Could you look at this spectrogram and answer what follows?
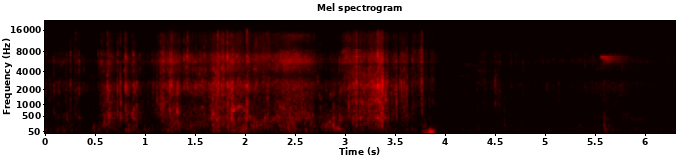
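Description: Dry fallen leaves crunching and rustling as someone steps and crouches through thick leaf litter, for about three and a half seconds. Then it drops to a few faint rustles, with one short high note near the end.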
